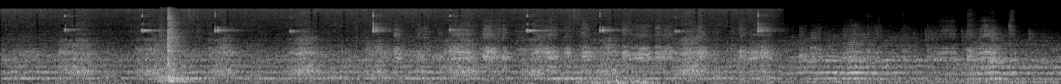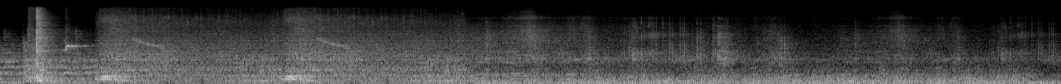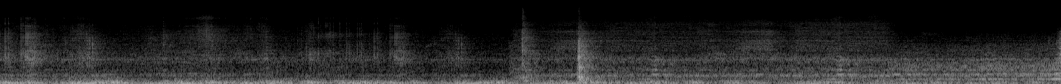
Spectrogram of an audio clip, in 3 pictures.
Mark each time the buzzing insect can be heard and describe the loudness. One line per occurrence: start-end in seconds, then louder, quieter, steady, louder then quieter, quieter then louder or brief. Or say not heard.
0.0-31.7 quieter.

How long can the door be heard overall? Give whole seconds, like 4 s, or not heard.
2 s.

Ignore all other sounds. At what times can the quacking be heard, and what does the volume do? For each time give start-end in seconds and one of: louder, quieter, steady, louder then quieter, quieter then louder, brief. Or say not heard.
3.9-10.2 quieter.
